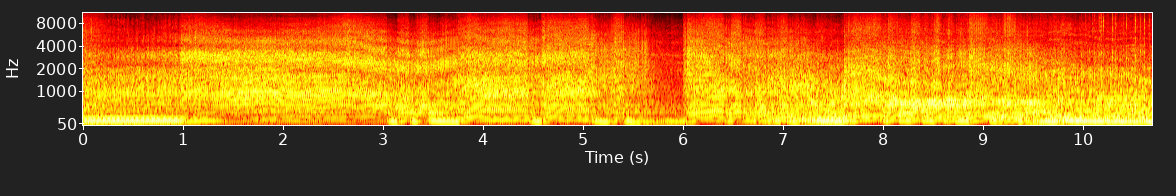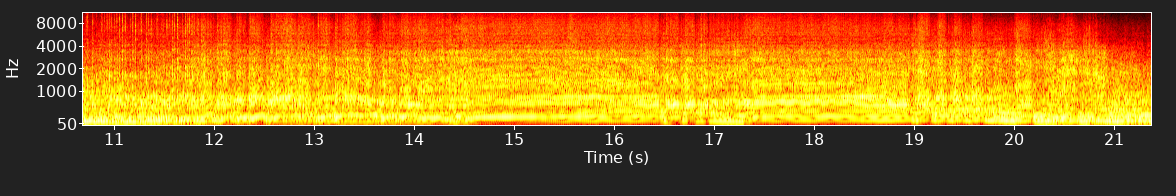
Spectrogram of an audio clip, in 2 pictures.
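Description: Mega truck's big engine revving hard, its pitch climbing and falling again and again as the throttle is worked. The sound dips and breaks off briefly about six seconds in.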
